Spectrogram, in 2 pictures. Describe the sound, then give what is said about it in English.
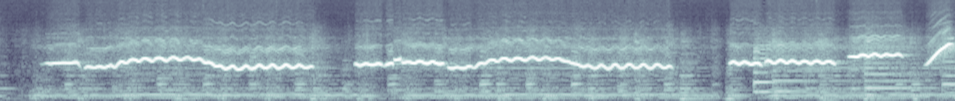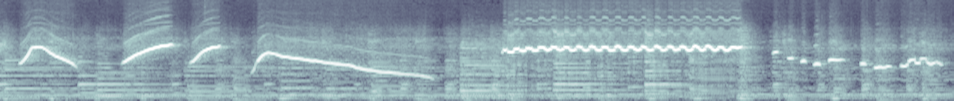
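A bright whistled melody carries over a full orchestral backing, with trills, rising swoops and a long falling glide, then a high sustained passage near the end. “mighty doggy whistling it was, too,”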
